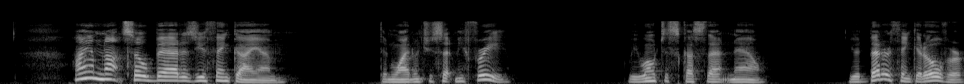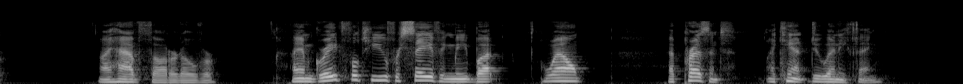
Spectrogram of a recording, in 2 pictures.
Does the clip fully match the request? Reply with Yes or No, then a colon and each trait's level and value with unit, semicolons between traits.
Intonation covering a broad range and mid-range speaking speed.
Yes: wide, 6.9 semitones; average, 155 wpm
